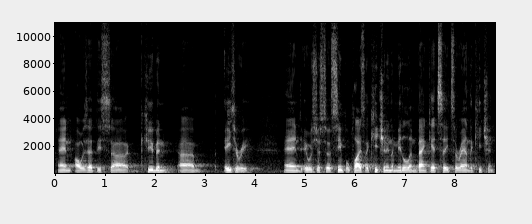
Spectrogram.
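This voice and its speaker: A man's voice: on the low side, steady tone, normal speed, mellow. Rambling man telling a story in a reverberant hall. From Italy. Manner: rambling and self-mocking, laughs and acts out voices. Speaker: discussion group participant. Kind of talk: candid storytelling in a group discussion.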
